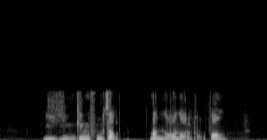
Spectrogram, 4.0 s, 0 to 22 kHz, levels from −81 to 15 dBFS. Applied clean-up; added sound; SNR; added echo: neural diffusion model UNIVERSE++.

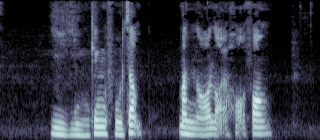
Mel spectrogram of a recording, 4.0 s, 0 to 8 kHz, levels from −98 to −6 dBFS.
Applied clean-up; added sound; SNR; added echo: none; none; none; none.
